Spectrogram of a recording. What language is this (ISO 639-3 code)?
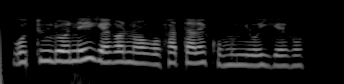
kik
